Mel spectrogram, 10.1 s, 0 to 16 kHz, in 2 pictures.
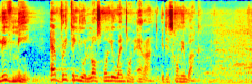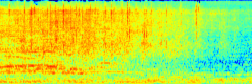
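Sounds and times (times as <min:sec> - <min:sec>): soft background music: 0:00.0 - 0:10.0
congregation applauding and cheering: 0:04.1 - 0:10.0.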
